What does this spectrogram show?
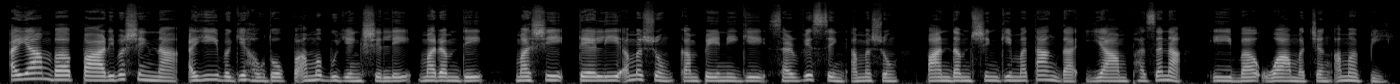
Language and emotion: Manipuri, neutral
